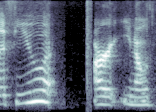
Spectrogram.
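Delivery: ordinary talk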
